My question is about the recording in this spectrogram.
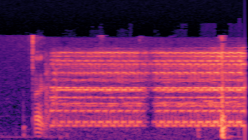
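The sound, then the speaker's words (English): A landline telephone rings loudly, its trilling bell sounding in two sustained bursts with a brief break between them, and no talking over it. “Don't answer it. No. Still have a phone there?”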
